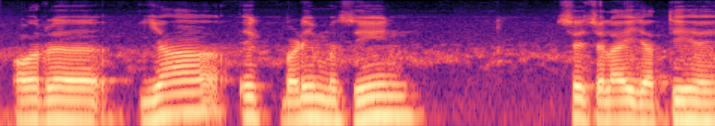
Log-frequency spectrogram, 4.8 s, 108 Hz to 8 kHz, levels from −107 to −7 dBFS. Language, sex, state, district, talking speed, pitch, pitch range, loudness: Hindi, male, Uttar Pradesh, Lucknow, 115 wpm, 135 Hz, 125-145 Hz, -14 LUFS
